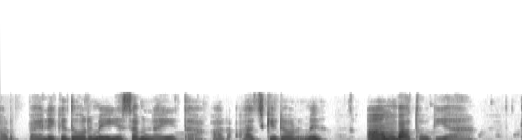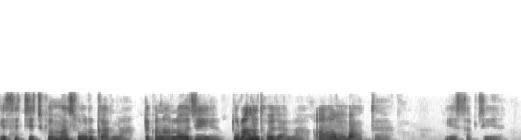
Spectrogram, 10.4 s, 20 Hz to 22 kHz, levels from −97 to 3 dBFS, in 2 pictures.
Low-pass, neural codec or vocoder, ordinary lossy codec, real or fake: 7.2 kHz; none; none; real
